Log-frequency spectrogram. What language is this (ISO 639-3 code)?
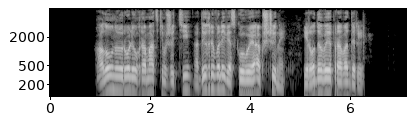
bel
